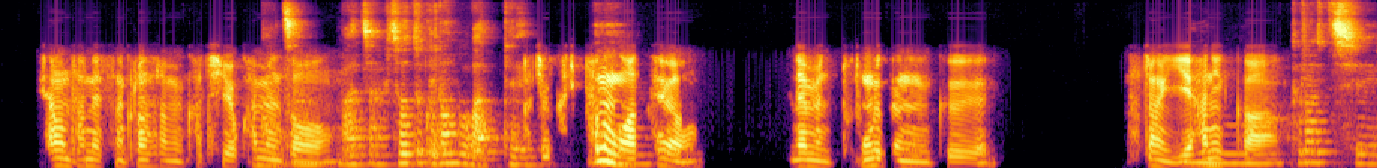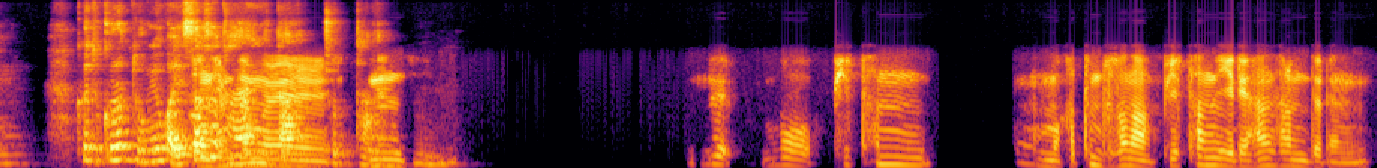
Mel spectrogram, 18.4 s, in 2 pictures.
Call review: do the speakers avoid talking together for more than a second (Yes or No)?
No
